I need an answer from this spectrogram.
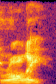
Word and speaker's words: Raleigh: of North Carolina called Raleigh I'm trying to get the pronunciation right we call call it Raley back in New York uh now the Raley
